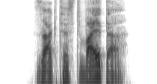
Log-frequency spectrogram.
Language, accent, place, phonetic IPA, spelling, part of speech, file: German, Germany, Berlin, [ˌzaːktəst ˈvaɪ̯tɐ], sagtest weiter, verb, De-sagtest weiter.ogg
- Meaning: inflection of weitersagen: 1. second-person singular preterite 2. second-person singular subjunctive II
